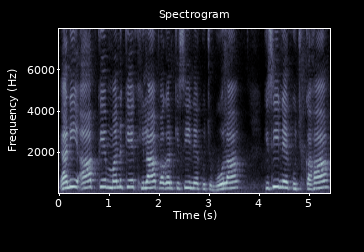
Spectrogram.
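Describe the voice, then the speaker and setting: A woman's voice: high-pitched, slow, a little mellow. A woman giving a casual tarot reading to her viewers, explaining each card at length and speaking to them directly. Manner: explains cards repetitively, addresses viewers directly. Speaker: tarot reader.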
